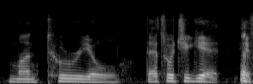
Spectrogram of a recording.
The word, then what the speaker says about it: Monturiol: No, it's Monturiol. Monturiol. That's what you get. If somebody has a pronunciation, they can send it to me.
